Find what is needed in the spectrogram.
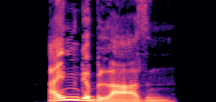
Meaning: past participle of einblasen - blown (in or into), insufflated
- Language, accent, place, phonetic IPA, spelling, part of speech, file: German, Germany, Berlin, [ˈaɪ̯nɡəˌblaːzn̩], eingeblasen, verb, De-eingeblasen.ogg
